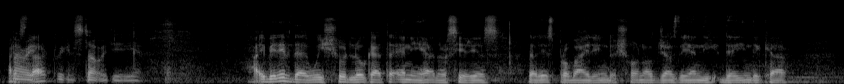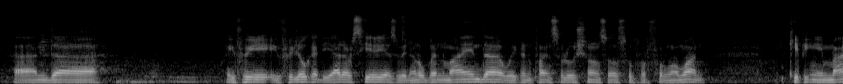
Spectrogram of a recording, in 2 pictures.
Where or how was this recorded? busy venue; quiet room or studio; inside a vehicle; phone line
busy venue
